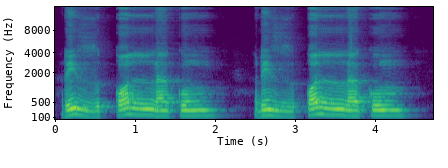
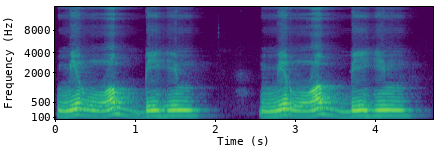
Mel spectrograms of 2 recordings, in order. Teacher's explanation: meleburkan nun sukun ke huruf berikutnya tanpa gunnah. Contohnya, tanwin bertemu lam, rizqal lakum, rizqal lakum. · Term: idgham bila gunnah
